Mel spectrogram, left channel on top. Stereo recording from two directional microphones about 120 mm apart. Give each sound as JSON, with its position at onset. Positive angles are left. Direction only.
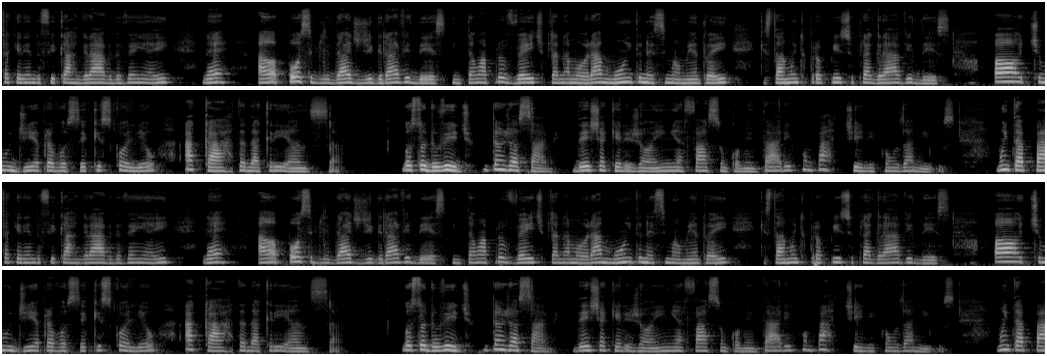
{"t": 0.0, "sound": "a woman's voice", "side_deg": 25}
{"t": 14.4, "sound": "a woman's voice", "side_deg": 20}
